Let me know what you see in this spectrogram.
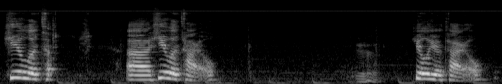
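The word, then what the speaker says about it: Helioptile: uh hel tile yeah Helio tile I think is how you're supposed to pronounce it it is a little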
